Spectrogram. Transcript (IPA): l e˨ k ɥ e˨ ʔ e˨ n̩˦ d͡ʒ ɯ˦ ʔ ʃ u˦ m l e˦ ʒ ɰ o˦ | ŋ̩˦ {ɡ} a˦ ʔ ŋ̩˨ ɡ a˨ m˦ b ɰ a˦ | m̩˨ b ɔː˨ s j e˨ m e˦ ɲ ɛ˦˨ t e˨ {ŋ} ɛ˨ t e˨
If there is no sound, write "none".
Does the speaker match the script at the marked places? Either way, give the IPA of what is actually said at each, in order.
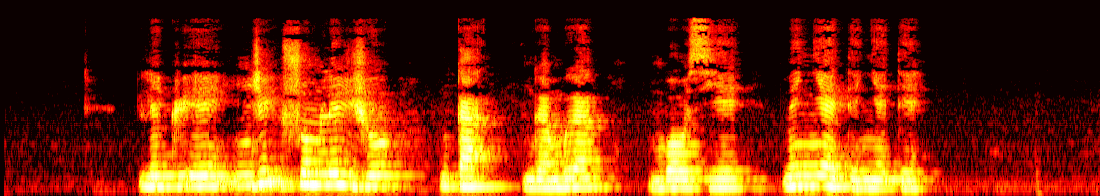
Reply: k, ɲ

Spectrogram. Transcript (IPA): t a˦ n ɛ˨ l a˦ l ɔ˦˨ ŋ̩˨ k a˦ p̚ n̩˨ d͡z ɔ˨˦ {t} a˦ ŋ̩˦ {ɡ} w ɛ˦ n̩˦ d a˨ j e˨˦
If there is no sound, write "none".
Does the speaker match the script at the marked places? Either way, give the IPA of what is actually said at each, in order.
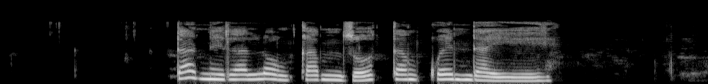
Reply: t, k

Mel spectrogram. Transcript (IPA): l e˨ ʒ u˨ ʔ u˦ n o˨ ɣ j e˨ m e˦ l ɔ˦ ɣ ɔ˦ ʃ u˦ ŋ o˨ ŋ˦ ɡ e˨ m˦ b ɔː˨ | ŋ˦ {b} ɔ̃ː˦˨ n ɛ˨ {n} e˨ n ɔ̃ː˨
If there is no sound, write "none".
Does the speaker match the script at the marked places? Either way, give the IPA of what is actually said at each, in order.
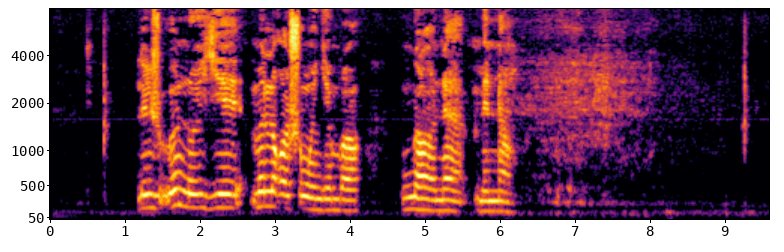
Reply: ɡ, m

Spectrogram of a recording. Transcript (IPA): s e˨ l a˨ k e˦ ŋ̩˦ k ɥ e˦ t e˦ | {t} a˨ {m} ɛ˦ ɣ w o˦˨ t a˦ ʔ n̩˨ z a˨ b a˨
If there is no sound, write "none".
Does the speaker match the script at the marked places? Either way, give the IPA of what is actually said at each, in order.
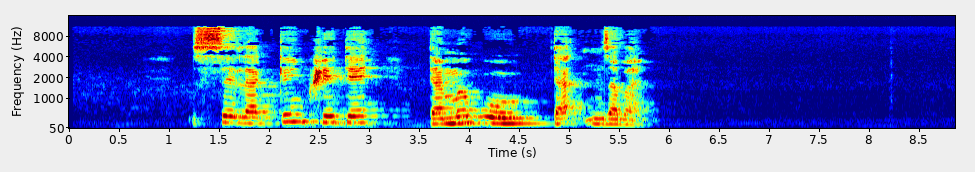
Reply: t, m

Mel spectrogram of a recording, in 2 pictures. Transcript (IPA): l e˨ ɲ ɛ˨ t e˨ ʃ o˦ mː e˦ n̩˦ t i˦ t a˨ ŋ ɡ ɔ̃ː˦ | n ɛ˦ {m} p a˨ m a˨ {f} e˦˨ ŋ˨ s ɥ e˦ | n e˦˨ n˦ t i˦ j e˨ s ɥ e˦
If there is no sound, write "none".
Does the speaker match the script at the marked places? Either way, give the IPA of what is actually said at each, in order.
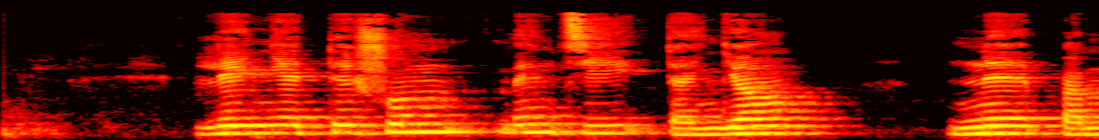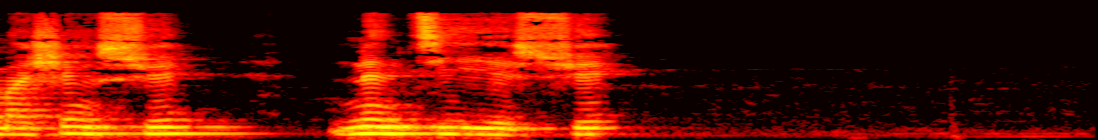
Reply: none, ʃ

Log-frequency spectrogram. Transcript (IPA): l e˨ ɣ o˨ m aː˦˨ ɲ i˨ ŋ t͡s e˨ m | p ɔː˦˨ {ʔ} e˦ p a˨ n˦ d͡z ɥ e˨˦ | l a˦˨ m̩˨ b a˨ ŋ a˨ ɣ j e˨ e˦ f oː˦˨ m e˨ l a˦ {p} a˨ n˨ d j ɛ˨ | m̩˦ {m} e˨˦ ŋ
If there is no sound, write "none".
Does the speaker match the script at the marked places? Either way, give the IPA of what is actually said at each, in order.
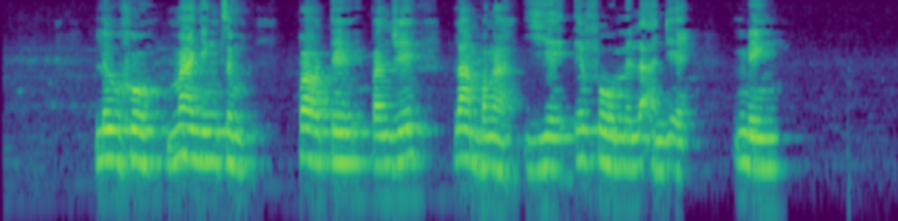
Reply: t, ʔ, b

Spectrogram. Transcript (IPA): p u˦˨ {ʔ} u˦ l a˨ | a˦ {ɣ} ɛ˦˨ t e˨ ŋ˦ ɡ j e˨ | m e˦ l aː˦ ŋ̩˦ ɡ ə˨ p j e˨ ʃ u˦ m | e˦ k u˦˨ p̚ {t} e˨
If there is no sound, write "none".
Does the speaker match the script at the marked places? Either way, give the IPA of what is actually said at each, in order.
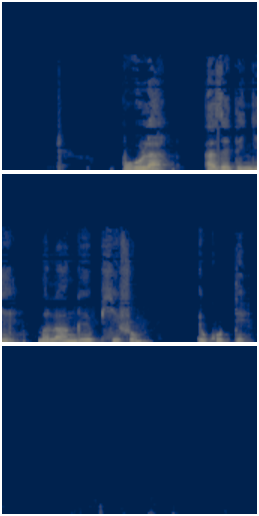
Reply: ʔ, z, t

